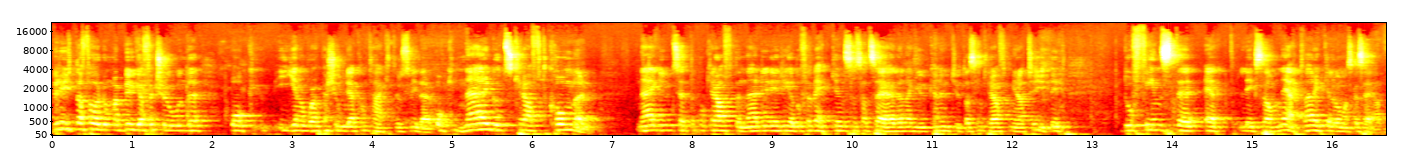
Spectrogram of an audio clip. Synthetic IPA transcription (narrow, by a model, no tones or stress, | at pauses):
bɾyːt̪afœːɖʊmːaɾbʏɡːafœʈʰɾuːənd̪ə | ɔkjeːnɔmvoːɾapʰæʂuːnlɪɡakʰɔnt̪ʰakt̪əɾɔsɔviːd̪aɾə̰ʔɔknæɾɡɵt̪skʰɾaft̪kʰɔmːəɾ | næɾɡʉ̟ːd̪sɛt̪ːəɾpʰɔkʰɾaft̪ənːæɖɛæːeːd̪ʊfœɾvɛkːəlsəsʊat̪sɛjːaɛlːəɳæɾɡʉ̟ːd̪̚kʰanʉ̟t̪jʉːt̪asɪnkʰɾaft̪meːɾat̪ʰyːd̪lɪt̪ | d̪ɔfɪnsd̪ɛɛt̪lɪksɔmnɛːt̪væɾkɛlːəɾvamanskasɛjːa̰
